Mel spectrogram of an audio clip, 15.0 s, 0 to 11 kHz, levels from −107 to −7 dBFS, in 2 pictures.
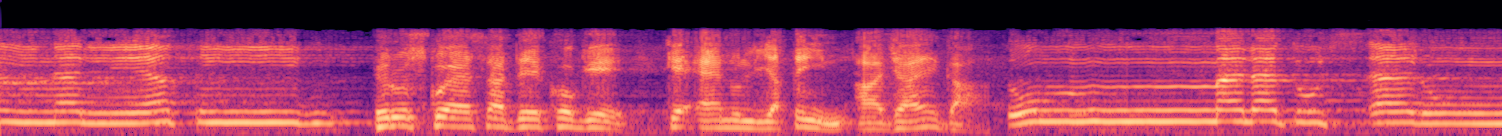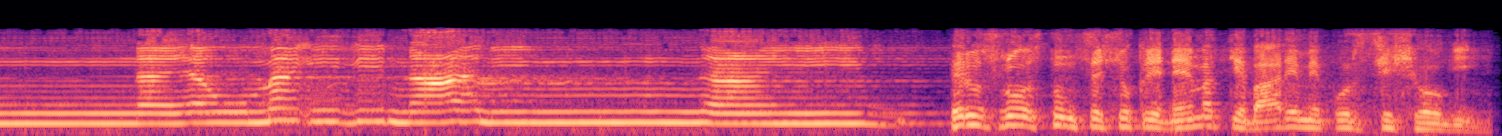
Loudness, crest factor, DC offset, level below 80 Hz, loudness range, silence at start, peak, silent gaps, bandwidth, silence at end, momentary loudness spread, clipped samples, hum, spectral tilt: -19 LUFS; 20 dB; under 0.1%; -54 dBFS; 3 LU; 0 s; 0 dBFS; none; 6 kHz; 0.05 s; 6 LU; under 0.1%; none; -7.5 dB/octave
